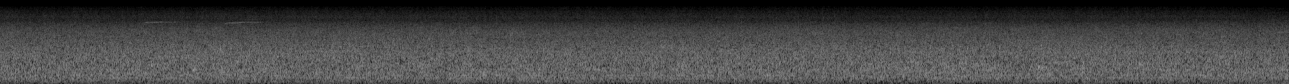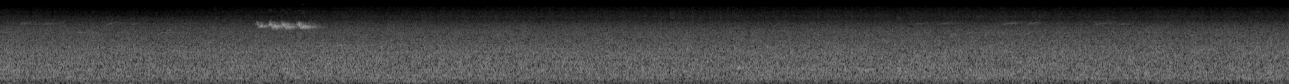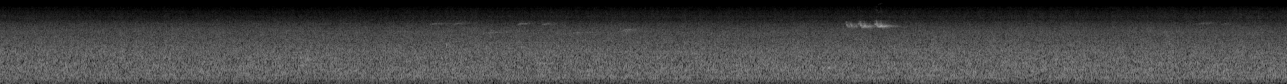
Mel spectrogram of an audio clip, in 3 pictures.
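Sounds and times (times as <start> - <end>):
river flowing: 0.0 - 38.6
bird calling: 15.4 - 16.2, 34.2 - 34.8.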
